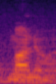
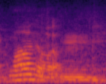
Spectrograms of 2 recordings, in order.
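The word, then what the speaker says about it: Mānoa: Manoa. Manoa.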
